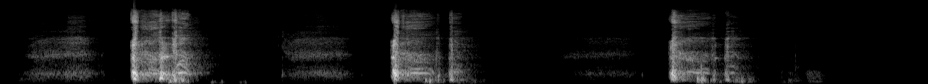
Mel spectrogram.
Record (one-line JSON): {"three_cough_length": "9.3 s", "three_cough_amplitude": 32768, "three_cough_signal_mean_std_ratio": 0.25, "survey_phase": "beta (2021-08-13 to 2022-03-07)", "age": "18-44", "gender": "Male", "wearing_mask": "No", "symptom_cough_any": true, "symptom_runny_or_blocked_nose": true, "symptom_sore_throat": true, "symptom_onset": "3 days", "smoker_status": "Never smoked", "respiratory_condition_asthma": false, "respiratory_condition_other": false, "recruitment_source": "Test and Trace", "submission_delay": "2 days", "covid_test_result": "Positive", "covid_test_method": "RT-qPCR", "covid_ct_value": 29.0, "covid_ct_gene": "N gene", "covid_ct_mean": 29.0, "covid_viral_load": "300 copies/ml", "covid_viral_load_category": "Minimal viral load (< 10K copies/ml)"}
